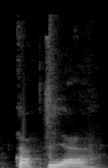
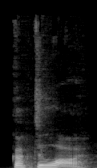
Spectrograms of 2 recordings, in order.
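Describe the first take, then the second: Both takes have the same delivery.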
